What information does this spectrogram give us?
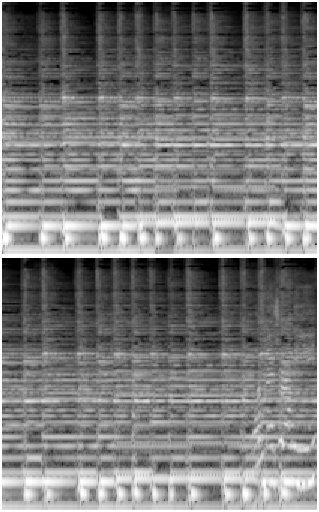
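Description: Guitar strummed on an E sus four chord in a steady down-and-up pattern, a bright ringing chord struck in regular rhythmic strokes from start to end, with no voice.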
